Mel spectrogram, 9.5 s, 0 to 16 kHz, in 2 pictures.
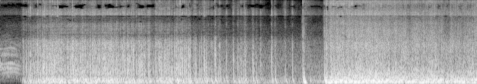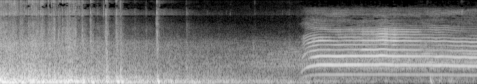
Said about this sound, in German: Tatsächlich waren die 5000 Kugelbomben das große Finale eines richtig geilen Feuerwerks in Mislata, einem Stadtteil von Valencia. Hier lief alles nach Plan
